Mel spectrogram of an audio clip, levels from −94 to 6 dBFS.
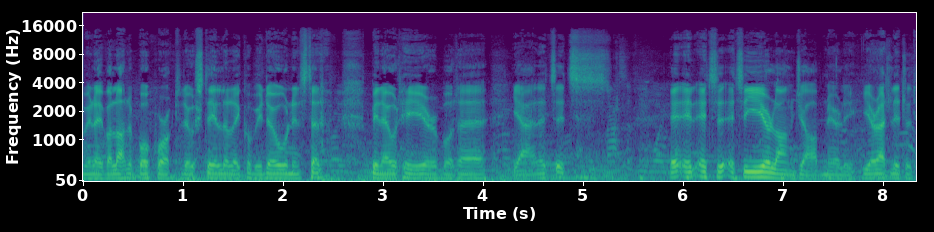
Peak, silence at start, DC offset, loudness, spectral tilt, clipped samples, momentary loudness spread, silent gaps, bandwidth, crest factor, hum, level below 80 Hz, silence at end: -6 dBFS; 0 s; under 0.1%; -27 LUFS; -5.5 dB/octave; under 0.1%; 10 LU; none; 15 kHz; 20 dB; none; -42 dBFS; 0 s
